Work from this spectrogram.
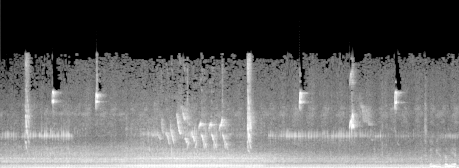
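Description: Two loose double-collared seedeaters (coleiros) sing outdoors in quick chirping phrases with a rapid trill, moderately close, over a constant low hum and some background noise.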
